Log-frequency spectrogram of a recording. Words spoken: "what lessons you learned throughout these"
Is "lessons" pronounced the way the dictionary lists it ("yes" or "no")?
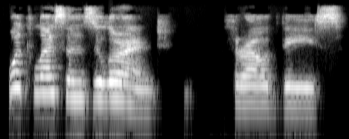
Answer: yes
